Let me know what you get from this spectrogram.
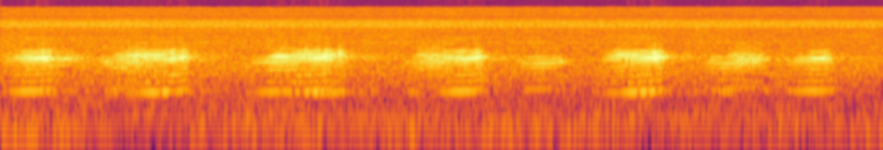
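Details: Boreal digging frogs, a protected species, calling at their breeding habitat in Korea: a chorus of short nasal croaks with a buzzy upper band, roughly one per second, overlapping callers at moderate distance.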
